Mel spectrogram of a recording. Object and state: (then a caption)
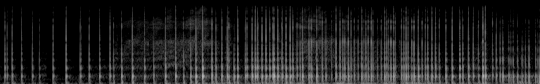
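Hardcover book. Long red nails tap and scratch the glossy printed cover of a medium-size, solid Harry Potter hardcover book. Quick, crisp, separate taps open the clip, then blur into a dense run of rapid tapping and scratching before sparser taps return at the end. The sound is dry, with a mid-pitched knock around 375 Hz and almost no ring.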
